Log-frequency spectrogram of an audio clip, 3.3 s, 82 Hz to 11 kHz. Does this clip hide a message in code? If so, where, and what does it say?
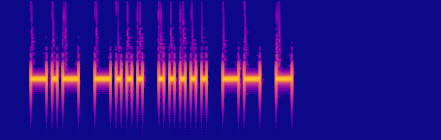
Yes: Morse code from 0.2 to 2.2 s, heard as a keyed tone, about 29 wpm, 700 Hz. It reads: KB5MT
